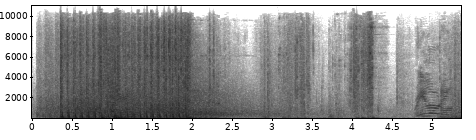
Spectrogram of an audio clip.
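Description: Rapid automatic gunfire from the mobile battle royale game Apex Legends Mobile, a loud sustained burst of shots for about two seconds, then quieter distant fire and in-game effects.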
